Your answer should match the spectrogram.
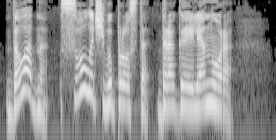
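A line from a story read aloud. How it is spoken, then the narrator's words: Grumpy mutter. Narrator (Russian): Буркнула я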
